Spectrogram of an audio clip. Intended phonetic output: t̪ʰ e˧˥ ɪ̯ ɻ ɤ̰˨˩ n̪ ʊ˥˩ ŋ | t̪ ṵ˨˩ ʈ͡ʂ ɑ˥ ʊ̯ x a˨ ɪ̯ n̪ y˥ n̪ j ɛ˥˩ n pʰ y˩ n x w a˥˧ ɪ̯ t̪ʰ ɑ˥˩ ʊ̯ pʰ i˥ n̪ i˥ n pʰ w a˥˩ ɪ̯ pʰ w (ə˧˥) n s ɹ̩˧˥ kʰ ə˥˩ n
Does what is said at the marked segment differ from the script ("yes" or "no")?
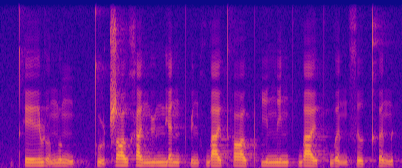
yes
